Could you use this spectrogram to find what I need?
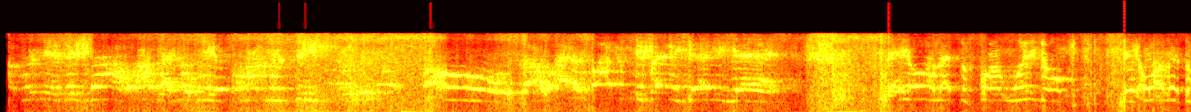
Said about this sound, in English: My kids behind in the back of the house. Okay, all the kids are in the back of the house yelling out the window.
